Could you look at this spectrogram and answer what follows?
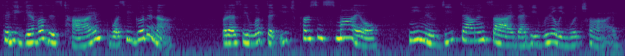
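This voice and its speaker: A woman's voice: mid-range voice, a little slow. A woman reading a rhyming picture book aloud like a teacher, expressively, with small asides to young listeners. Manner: expressive storytelling, addressing children.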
